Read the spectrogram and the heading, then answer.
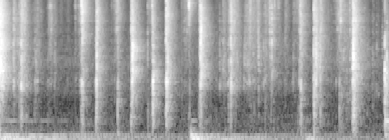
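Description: Tarot cards are shuffled and drawn during a reading, with many quiet, sharp riffling snaps and soft slaps of cards at an uneven rhythm.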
